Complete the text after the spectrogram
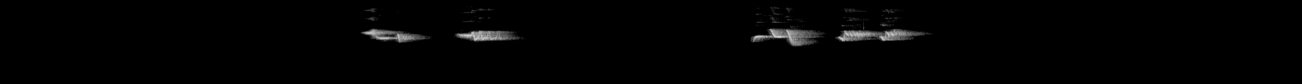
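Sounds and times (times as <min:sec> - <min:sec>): bird singing warbled phrases: 0:03.6 - 0:05.3, 0:07.1 - 0:09.6.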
